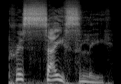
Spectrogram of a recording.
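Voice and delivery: high, nasal-sounding teacher whine; grating teacher voice; whiny voice. Acted. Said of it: "his whiny voice still grating".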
